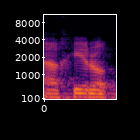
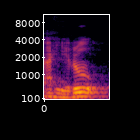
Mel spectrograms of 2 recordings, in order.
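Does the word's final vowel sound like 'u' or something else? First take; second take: other; u. First: The word ends without a final 'u' vowel. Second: The word ends with a final 'u' vowel. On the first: The speaker calls it wrong. "beliau tidak dibaca dengan rofa" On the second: The speaker calls it right. "harusnya kalau dibaca akhiru"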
